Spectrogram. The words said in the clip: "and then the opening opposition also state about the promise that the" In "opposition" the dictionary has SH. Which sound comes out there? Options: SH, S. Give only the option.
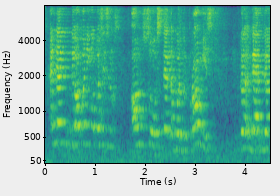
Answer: S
